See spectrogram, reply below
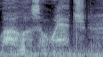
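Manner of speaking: very soft, breathy whisper under the breath. Telling of midnight at the chicken house, retelling a whisper. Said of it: "just as I whisper".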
